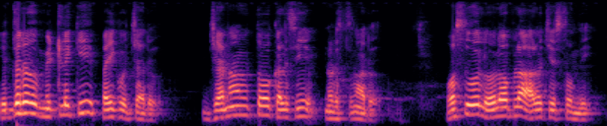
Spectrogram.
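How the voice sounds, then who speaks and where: A man narrating a scripted story in a calm, even storytelling read. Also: on the high side.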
